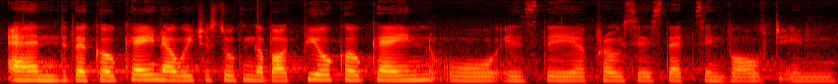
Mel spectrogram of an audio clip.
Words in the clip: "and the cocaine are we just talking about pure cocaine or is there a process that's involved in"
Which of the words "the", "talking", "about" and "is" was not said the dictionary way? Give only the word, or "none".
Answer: none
